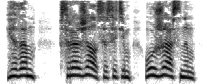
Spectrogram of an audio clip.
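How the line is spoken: Strained, grunting. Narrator (Russian): Тяжело кряхтя, Нюберг выдавил

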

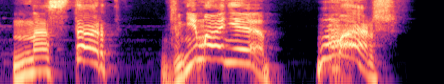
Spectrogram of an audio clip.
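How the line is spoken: Boys shouting in chorus. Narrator (Russian): Мальчишки хором закричали

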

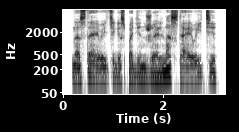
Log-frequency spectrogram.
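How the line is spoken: Whisper. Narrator (Russian): прошептал банкир

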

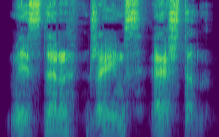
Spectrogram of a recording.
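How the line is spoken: Loud, feigned nonchalance. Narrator (Russian): громко проговорил Дилуло, делая вид, что визит столь важной персоны его нисколько не удивляет

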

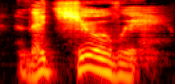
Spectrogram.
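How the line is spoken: Growled. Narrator (Russian): прорычал он

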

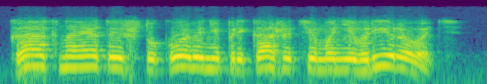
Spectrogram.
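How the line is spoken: Angry shout. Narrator (Russian): сердито закричал

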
